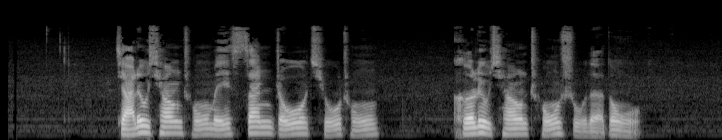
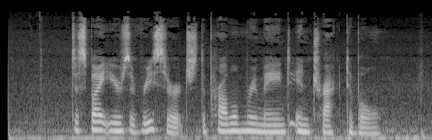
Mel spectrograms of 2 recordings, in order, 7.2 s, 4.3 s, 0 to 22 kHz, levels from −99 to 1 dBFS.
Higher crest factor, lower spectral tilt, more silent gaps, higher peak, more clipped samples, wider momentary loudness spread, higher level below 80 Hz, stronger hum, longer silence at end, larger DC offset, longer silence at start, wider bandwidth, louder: about the same, 22 dB vs 18 dB; first, -5.5 dB/octave vs -3.5 dB/octave; neither; about the same, -4 dBFS vs -6 dBFS; neither; about the same, 14 LU vs 13 LU; second, -68 dBFS vs -40 dBFS; neither; first, 0.85 s vs 0 s; neither; first, 1.15 s vs 0.1 s; second, 11.5 kHz vs 15 kHz; second, -26 LUFS vs -23 LUFS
